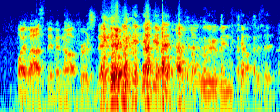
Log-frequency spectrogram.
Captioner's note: audience laughs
